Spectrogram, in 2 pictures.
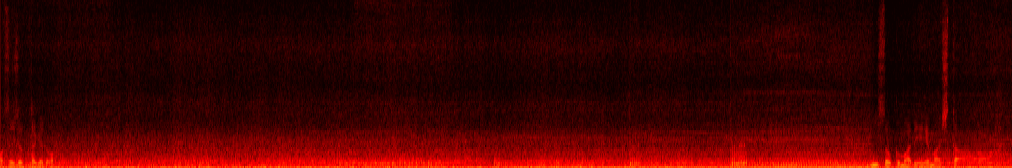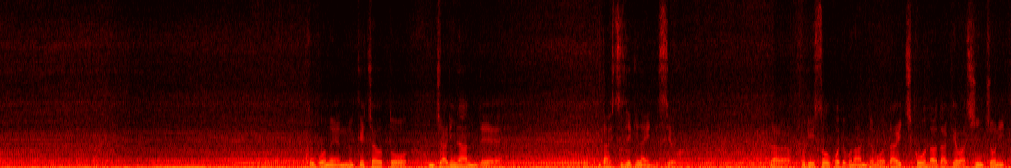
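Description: A motorcycle engine roars up close, its pitch climbing and dropping as it revs and shifts gears.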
